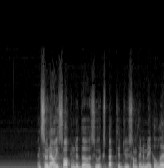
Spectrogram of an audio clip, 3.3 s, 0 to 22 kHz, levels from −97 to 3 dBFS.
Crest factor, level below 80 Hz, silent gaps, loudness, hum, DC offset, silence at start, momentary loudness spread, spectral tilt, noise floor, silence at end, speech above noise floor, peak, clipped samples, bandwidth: 20 dB; -70 dBFS; none; -35 LUFS; none; under 0.1%; 0.75 s; 10 LU; -5.5 dB/octave; -63 dBFS; 0 s; 29 dB; -16 dBFS; under 0.1%; 13.5 kHz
